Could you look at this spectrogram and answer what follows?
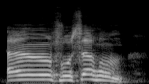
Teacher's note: نون ساکن کے بعد فا ہے، اخفاء حقیقی ہوگا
